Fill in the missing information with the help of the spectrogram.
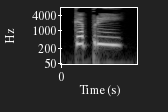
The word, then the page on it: kepri: indonesian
